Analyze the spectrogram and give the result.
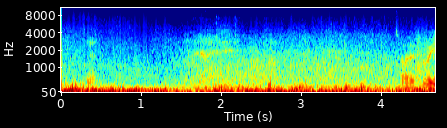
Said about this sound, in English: This wind is actually pretty chilly.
